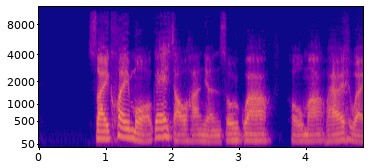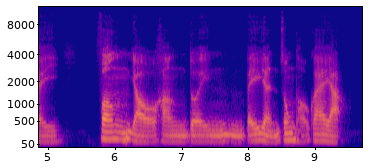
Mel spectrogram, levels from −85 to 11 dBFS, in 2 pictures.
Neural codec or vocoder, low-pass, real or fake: codec, 16 kHz in and 24 kHz out, 0.4 kbps, LongCat-Audio-Codec, fine tuned four codebook decoder; 10.8 kHz; fake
